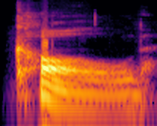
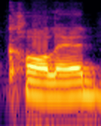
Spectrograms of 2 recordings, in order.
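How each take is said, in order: First: The ending joins the word in one syllable. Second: The ending is said as a separate syllable. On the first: The speaker calls it right. "the E is disappearing" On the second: The speaker calls it wrong. "it's not called"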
